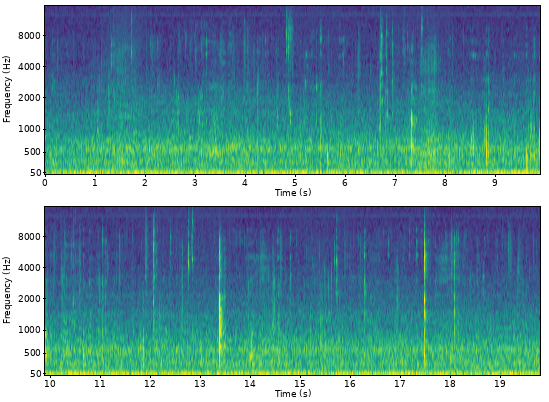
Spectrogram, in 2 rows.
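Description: Close-miked chewing of a mouthful of food, with wet mouth sounds and scattered small clicks over a low steady hum. A single sharp click stands out about 13 seconds in.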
